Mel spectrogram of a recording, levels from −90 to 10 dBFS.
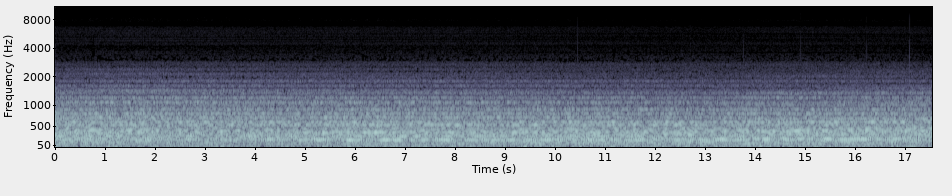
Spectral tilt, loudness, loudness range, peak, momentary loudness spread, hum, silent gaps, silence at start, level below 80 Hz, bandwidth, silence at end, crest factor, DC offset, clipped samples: -12 dB/octave; -18 LUFS; 2 LU; -4 dBFS; 2 LU; none; none; 0 s; -32 dBFS; 3 kHz; 0 s; 12 dB; under 0.1%; under 0.1%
